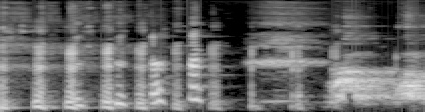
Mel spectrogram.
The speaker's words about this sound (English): That's Carmen. Say hello, Carmen. She's a really scary doodle dog.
